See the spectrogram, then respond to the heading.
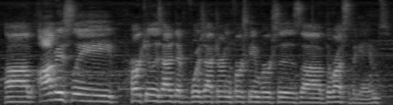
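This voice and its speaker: A man's voice: fairly high pitch, steady tone, brisk, fairly bright tone, echoey room, poor audio. A man doing casual gaming commentary, blunt and sweary, giving rambling opinions on a story. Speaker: let's play commentator.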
